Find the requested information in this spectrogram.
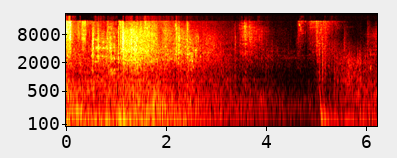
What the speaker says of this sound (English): I do think the barrage helped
